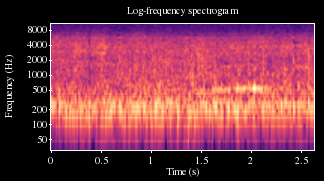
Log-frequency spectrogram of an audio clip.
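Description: A SpaceX Falcon 9 rocket carrying a crewed Dragon capsule climbs after launch, its engines making a continuous, distant, rushing low roar that stays even throughout.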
